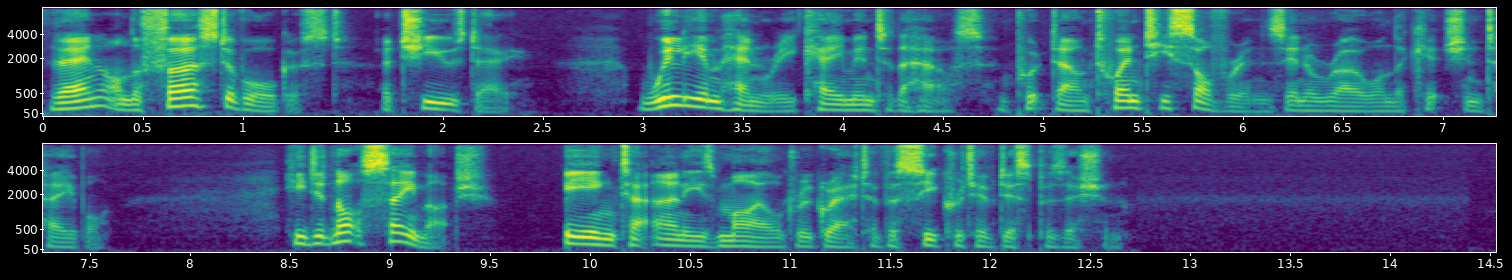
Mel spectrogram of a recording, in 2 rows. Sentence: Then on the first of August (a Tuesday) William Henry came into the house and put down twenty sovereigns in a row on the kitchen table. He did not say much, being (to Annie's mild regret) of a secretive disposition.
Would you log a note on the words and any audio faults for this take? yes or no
no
